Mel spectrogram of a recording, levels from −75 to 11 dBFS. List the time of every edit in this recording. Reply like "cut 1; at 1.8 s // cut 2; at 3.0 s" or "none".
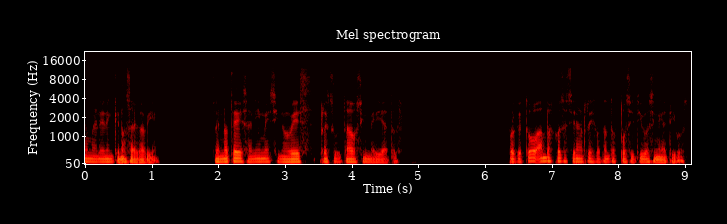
cut 1; at 3.5 s // cut 2; at 6.2 s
